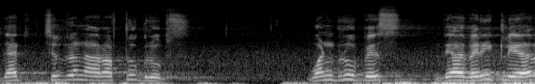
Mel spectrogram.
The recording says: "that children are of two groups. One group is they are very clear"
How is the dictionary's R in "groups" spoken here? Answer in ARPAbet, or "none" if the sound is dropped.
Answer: R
